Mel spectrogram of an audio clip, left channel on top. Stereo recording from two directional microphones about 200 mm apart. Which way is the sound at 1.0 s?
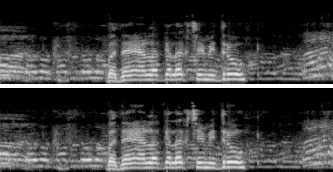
15° right (ahead or behind).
